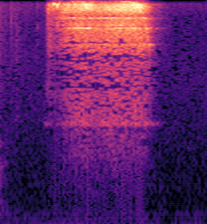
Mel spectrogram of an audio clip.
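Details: Normal, undistorted /s/ sound demonstrated by a speech-language pathologist, tongue tip just behind the upper teeth, not spilling out between the teeth.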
